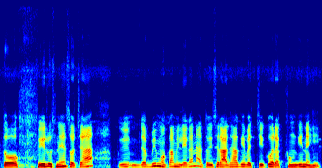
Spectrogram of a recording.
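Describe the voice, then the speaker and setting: A woman's voice: on the low side, fairly even intonation, a little slow, clear, resonant tone. Hesitant woman telling a folk story. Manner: hesitant, with many fillers and restarts. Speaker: storyteller vlogger. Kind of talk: casual oral storytelling.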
